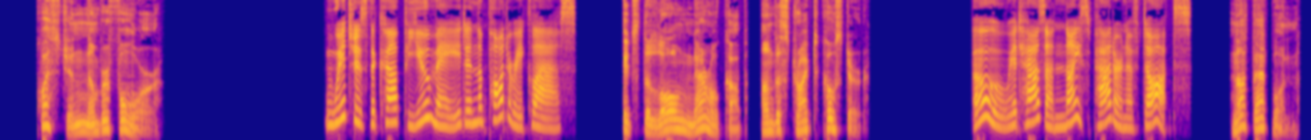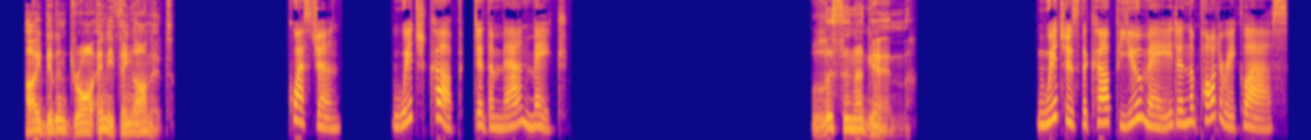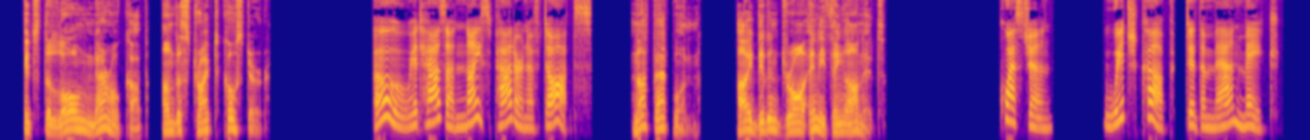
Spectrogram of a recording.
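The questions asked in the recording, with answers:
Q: Which cup did the man make?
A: The long, narrow, plain cup with no drawing, on the striped coaster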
